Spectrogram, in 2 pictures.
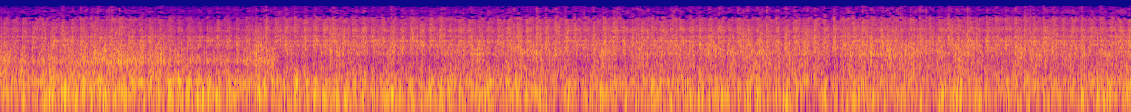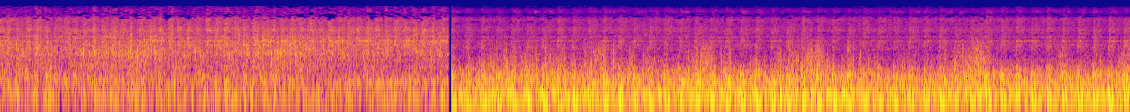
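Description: Indian Railways passenger train running at speed, heard from the coach doorway: a steady, loud rush of wheel-on-rail noise and air. About two-thirds of the way through, the sound changes abruptly, becoming deeper and a little louder.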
